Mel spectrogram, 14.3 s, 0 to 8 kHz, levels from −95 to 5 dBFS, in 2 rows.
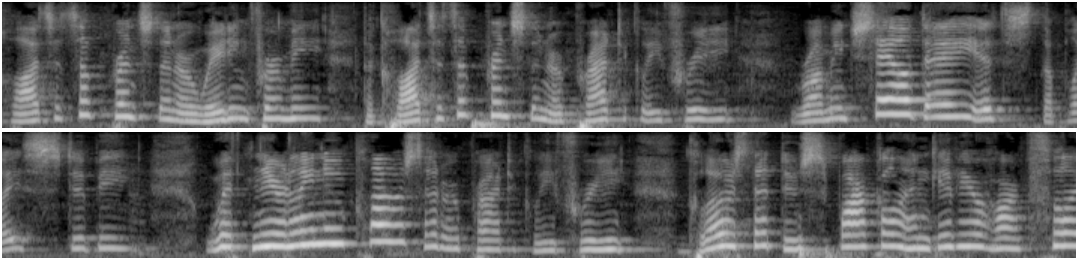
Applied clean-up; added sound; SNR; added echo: none; none; none; none.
